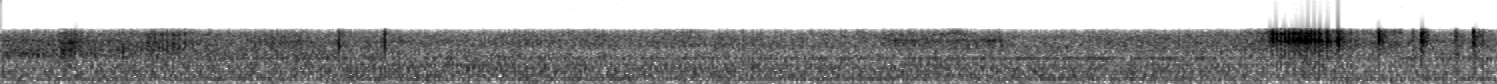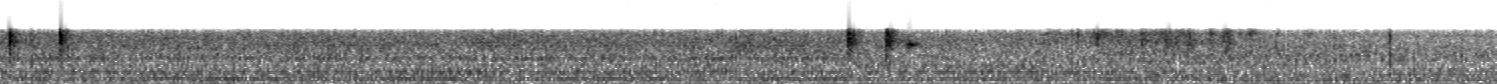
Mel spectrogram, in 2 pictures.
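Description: A computer hums steadily nearby.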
